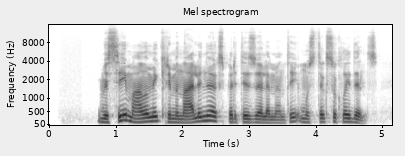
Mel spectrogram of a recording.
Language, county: Lithuanian, Kaunas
